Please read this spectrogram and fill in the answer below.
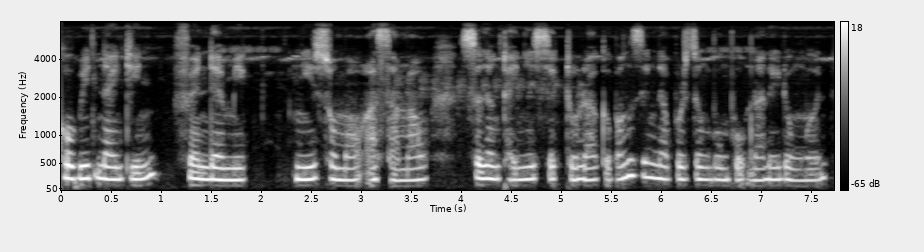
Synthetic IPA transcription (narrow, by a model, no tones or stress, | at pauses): kʰobidnajntʰin | pʰɛndemik̚ | nisɔmawʔa̰samawsɯlɯŋtʰajnisek̚tʰuɾaɡɯbaŋzeŋnapʰɯɾzɯŋbuŋpʰɔp̚nanɯjdɔŋmɯn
